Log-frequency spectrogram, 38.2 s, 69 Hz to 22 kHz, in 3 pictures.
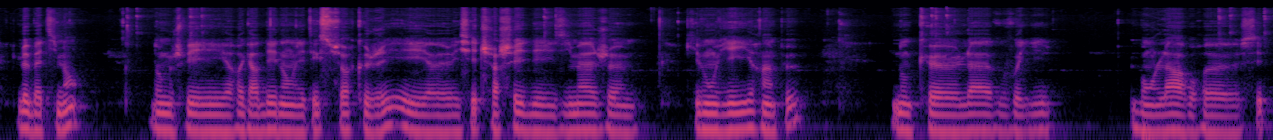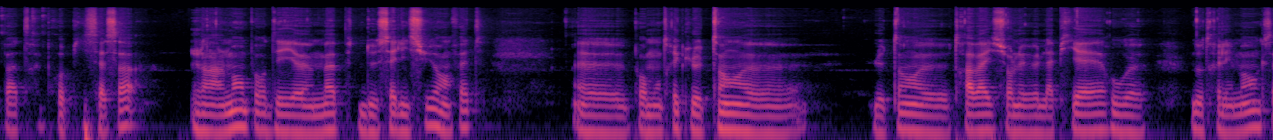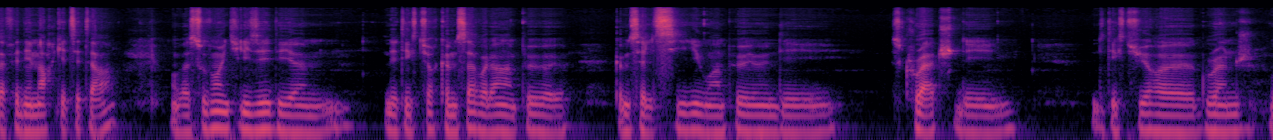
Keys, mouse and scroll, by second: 26.4-28.2 typing, 31.4-33.0 typing, 36.4 Right, 36.7 typing.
